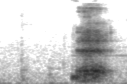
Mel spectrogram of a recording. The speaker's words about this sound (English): I keep burping. Had a big dinner.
